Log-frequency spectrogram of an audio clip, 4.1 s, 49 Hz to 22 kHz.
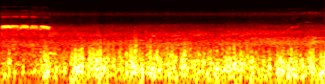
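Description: A short, high whistle near the start, then a rough, steady outdoor din of a running Caterpillar 950E wheel loader mixed with wind on the microphone.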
